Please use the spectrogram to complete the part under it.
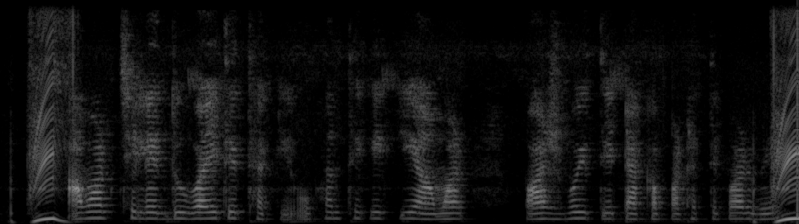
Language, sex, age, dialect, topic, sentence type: Bengali, female, 36-40, Northern/Varendri, banking, question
